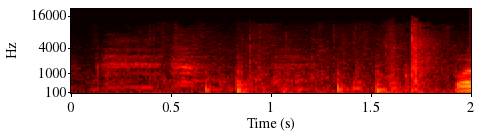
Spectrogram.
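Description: A plastic oscillating fan knocking and scraping against a cardboard box as it is lifted out, a string of short knocks with cardboard rustling.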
